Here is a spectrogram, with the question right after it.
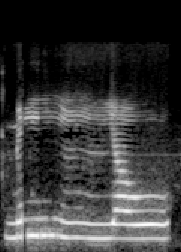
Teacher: you don't actually produce that full noon sound. Okay, you just produce a slight nasal sound in your nose. Okay, so you wouldn't really press your teeth together to produce that noon sound.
